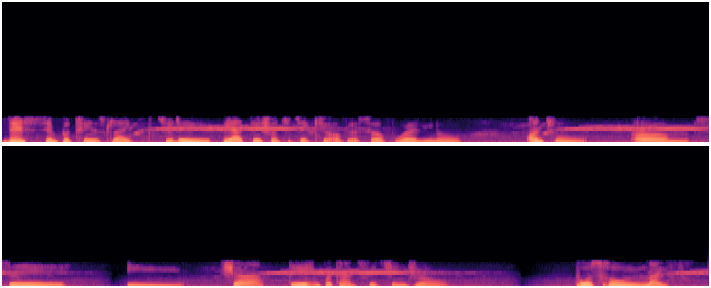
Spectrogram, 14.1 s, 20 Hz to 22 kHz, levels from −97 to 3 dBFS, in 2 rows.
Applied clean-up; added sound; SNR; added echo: none; Animal; 17 dB; none.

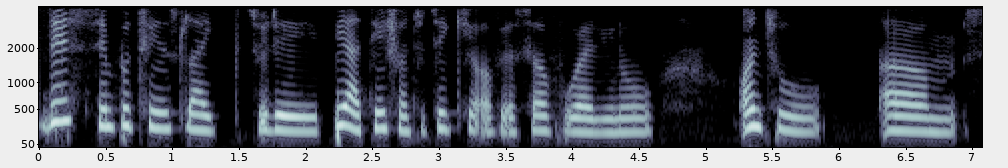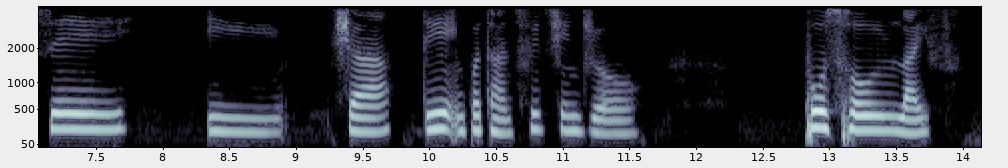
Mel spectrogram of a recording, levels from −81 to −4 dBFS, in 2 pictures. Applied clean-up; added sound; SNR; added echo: none; none; none; none.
